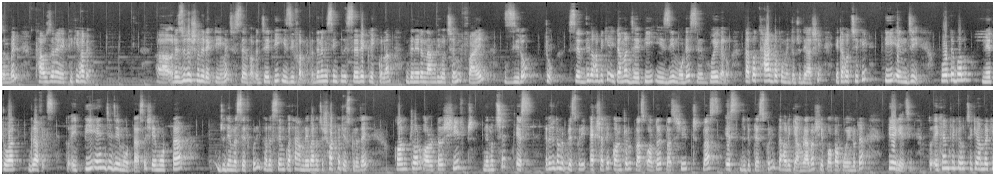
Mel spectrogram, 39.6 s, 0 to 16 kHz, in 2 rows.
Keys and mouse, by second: 6.9 click, 8.7-10.1 typing, 15.2 click, 26.7 click, 29.9 ctrl+alt+shift+s.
